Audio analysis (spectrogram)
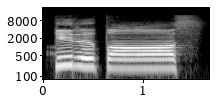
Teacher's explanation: র কে পুর করে পড়তে হবে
